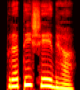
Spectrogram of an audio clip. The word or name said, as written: ಪರಿತೋಷಿತ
